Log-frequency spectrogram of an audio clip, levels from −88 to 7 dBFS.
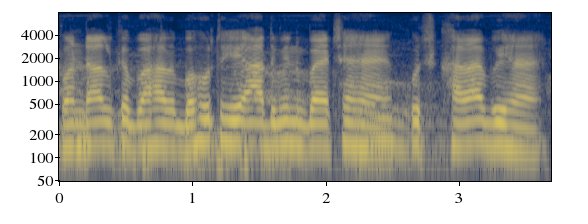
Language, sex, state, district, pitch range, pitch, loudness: Hindi, male, Jharkhand, Palamu, 140-150 Hz, 145 Hz, -15 LUFS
